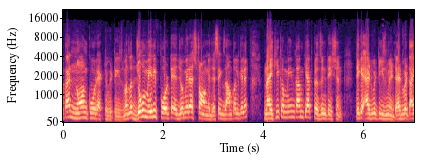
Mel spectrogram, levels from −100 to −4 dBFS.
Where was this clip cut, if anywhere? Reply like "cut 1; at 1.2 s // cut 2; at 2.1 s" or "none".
none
